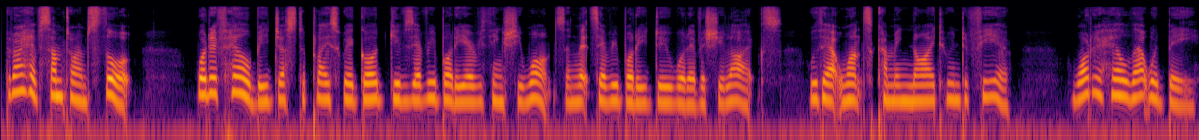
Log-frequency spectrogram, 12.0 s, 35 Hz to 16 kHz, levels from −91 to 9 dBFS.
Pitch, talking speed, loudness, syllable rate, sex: 200 Hz, 190 wpm, -20 LUFS, 6.1 syllables/s, female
